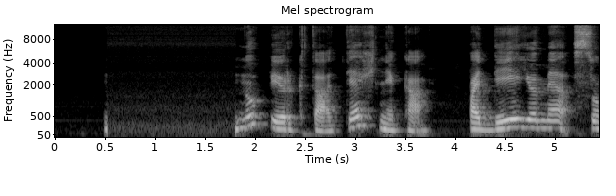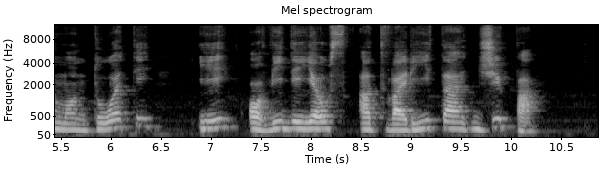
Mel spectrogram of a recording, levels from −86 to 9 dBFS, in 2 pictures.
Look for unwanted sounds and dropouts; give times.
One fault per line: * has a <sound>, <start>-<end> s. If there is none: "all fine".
all fine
